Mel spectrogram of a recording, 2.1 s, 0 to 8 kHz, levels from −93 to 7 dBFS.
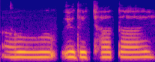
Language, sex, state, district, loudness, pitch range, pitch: Surgujia, female, Chhattisgarh, Sarguja, -15 LUFS, 245-250 Hz, 245 Hz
